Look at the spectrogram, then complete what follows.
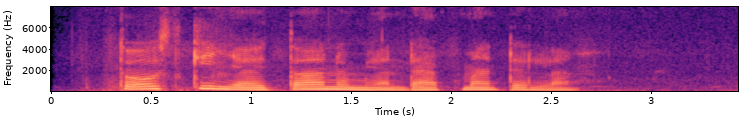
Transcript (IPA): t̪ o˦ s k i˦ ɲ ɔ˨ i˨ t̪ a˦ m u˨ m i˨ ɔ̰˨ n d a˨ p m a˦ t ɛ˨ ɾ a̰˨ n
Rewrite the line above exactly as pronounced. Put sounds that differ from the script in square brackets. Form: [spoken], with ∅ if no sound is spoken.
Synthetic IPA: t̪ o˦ s k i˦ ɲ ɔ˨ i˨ t̪ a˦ [n] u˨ m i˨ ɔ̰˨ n d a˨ p m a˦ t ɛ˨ [l] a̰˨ [ŋ]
